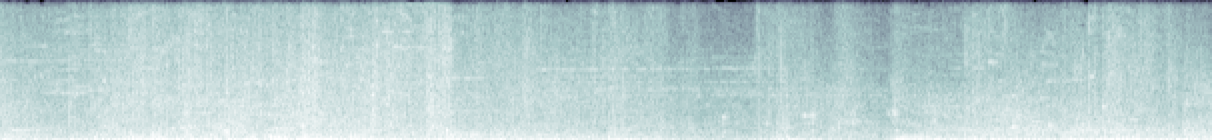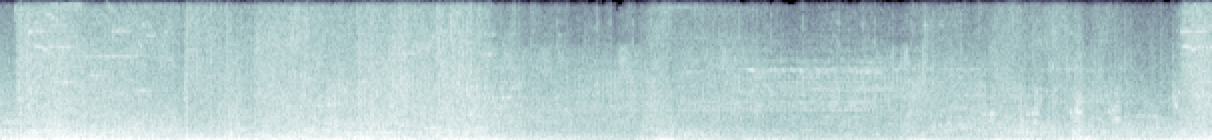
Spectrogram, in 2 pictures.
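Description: Spell effects whoosh and crackle during a fight.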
